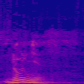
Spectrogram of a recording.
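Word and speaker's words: Núñez: I pronounced your name correctly? – No, you didn't. Actually, it's Nunez. – Nunez? – It's Spanish.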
